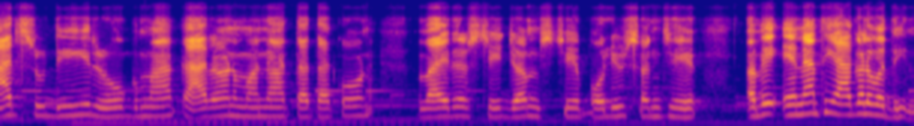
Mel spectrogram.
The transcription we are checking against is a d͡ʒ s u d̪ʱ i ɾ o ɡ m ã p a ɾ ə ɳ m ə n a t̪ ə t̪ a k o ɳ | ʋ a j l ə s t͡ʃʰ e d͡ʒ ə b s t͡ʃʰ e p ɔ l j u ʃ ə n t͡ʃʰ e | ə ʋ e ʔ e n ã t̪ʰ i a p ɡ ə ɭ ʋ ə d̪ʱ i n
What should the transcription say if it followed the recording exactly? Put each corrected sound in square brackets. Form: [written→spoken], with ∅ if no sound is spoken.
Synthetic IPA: a d͡ʒ s u d̪ʱ i ɾ o ɡ m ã [p→k] a ɾ ə ɳ m ə n a t̪ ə t̪ a k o ɳ | ʋ a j [l→ɾ] ə s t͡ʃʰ e d͡ʒ ə [b→m] s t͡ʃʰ e p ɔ l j u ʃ ə n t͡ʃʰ e | ə ʋ e ʔ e n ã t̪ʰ i a [p→∅] ɡ ə ɭ ʋ ə d̪ʱ i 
